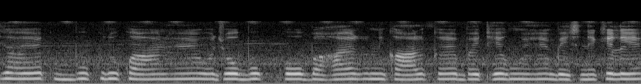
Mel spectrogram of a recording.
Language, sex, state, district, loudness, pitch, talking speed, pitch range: Hindi, female, Chhattisgarh, Bilaspur, -22 LUFS, 245 Hz, 170 wpm, 235-250 Hz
